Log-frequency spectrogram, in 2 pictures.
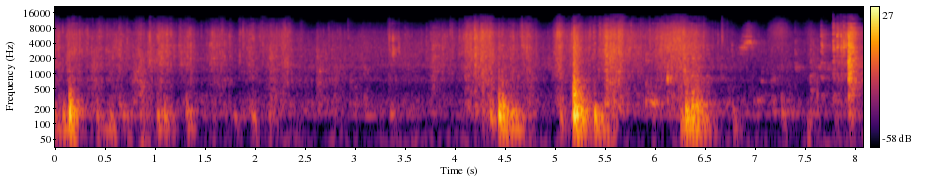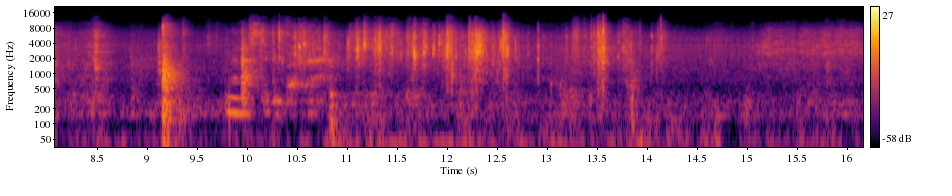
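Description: Kitchen handling noises around a large aluminium stockpot on an electric stove: scattered clinks, knocks and a few heavier thuds at irregular moments, with faint talk in the background.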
